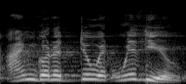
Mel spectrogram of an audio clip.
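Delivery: fervent joint pledge; rousing vow. Acted. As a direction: promise it with rising fervor. Voiced vow of a billion people.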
